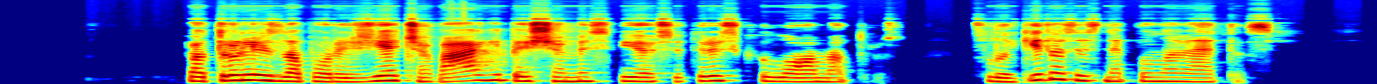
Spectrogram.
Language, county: Lithuanian, Šiauliai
